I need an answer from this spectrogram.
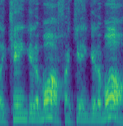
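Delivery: plain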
